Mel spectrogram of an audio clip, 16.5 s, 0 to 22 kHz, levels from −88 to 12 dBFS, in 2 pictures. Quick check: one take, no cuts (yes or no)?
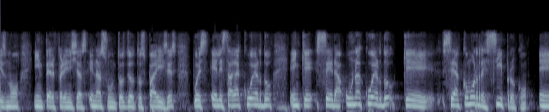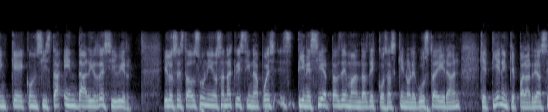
no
